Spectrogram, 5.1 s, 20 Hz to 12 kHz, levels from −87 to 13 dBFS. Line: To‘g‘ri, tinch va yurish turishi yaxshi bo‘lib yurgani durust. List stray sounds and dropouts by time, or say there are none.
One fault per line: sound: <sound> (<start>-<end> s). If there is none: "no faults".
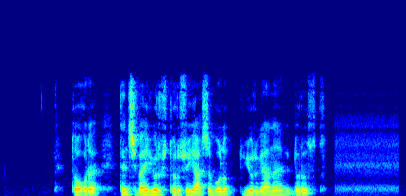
no faults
